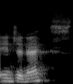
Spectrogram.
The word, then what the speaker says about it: nginx: This program up here, I pronounce it Nginx. The developers pronounce it Nginx. That seems a little bit too cute for me.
